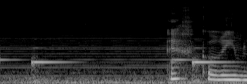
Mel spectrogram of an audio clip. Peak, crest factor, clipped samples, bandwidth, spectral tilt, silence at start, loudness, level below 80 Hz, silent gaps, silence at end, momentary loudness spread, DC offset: -10 dBFS; 16 dB; under 0.1%; 9.4 kHz; -8 dB/octave; 0 s; -26 LUFS; -40 dBFS; none; 0 s; 17 LU; under 0.1%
